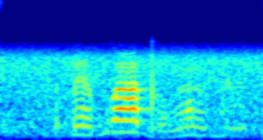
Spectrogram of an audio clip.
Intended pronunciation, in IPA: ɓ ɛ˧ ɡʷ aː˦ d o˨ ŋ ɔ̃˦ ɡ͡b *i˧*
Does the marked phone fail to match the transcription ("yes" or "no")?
yes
